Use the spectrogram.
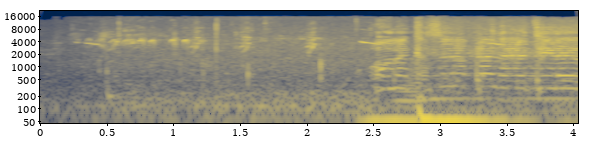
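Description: After a couple of seconds of faint, chirpy high sounds, a pop song kicks in loudly with heavy bass and a young woman's singing voice carrying sustained melodic notes.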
